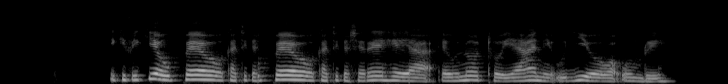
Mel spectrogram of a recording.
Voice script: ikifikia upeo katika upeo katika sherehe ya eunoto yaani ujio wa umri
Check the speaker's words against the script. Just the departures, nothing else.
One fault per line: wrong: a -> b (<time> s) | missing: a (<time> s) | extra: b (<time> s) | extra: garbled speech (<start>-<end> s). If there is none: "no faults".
no faults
